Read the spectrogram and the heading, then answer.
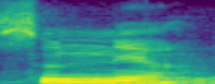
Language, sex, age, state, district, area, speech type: Hindi, female, 18-30, Bihar, Vaishali, rural, read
